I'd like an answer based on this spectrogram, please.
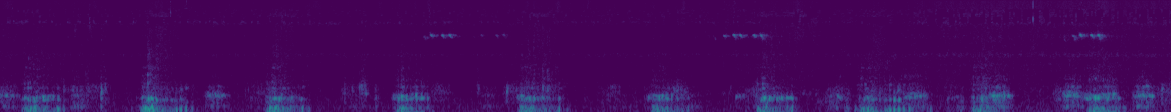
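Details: Lions growling while biting at a kill in Indian bush: rhythmic low snarling bursts about every second, steady in loudness, with brief high bird chirps now and then.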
